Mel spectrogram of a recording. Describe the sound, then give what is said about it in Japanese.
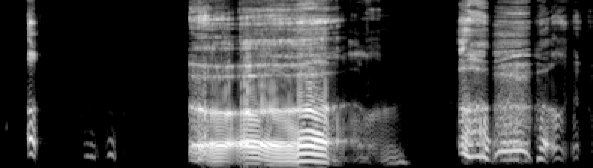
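A long, loud, drawn-out burp after drinking alcohol, bracketed by a few short throaty vocal sounds and a brief groan-like utterance afterward. “またゲップが口から出るたびに感じてしまう。”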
